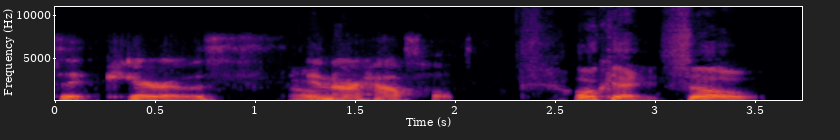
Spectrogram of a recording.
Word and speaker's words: Kairos: Is it Kairos or Kairos? Well, it's pronounced both ways, but we pronounce it Kairos in our household.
